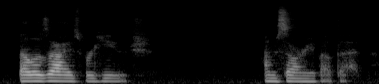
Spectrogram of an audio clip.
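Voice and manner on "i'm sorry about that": murmured quickly, hurried. Narrating, the speaker turns back to Bella and speaks, murmuring quickly. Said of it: "I murmured quickly".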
